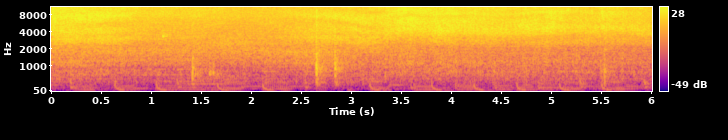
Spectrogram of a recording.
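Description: A splash of soju hits a hot nonstick wok of onions and red peppers and sizzles, loudest in the first second, then settles into a steady frying sizzle as the vegetables are stirred. A few light clicks of the spatula against the pan come through.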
